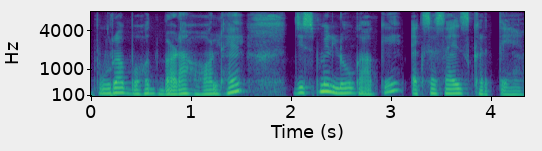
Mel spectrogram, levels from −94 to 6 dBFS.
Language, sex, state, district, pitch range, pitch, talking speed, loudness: Hindi, female, Jharkhand, Sahebganj, 140-180 Hz, 155 Hz, 140 wpm, -27 LUFS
